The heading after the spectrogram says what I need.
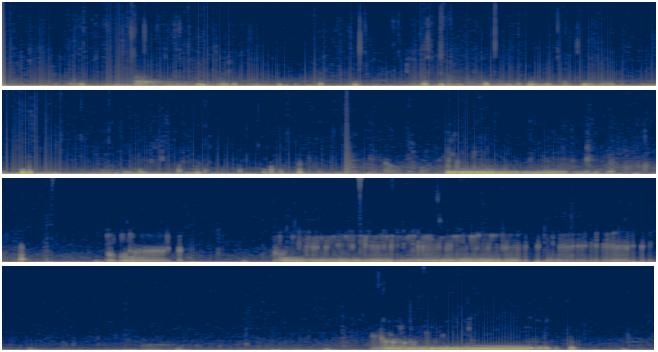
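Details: Low gurgling growls in several bursts, some drawn out, over background crackle; ordinary stomach growling from bowel activity.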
